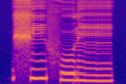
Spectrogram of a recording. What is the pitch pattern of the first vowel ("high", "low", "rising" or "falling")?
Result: high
